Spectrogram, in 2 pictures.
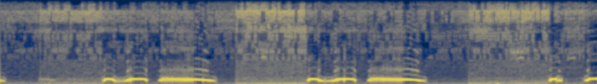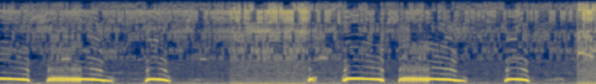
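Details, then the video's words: Spotted dove call used to lure other doves: phrases of quick paired coos ending in a drawn-out, downward-bending coo, repeated roughly every two to three seconds, with brief bursts of background noise between phrases. "SUARA PEMANGGIL BURUNG TEKUKUR"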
